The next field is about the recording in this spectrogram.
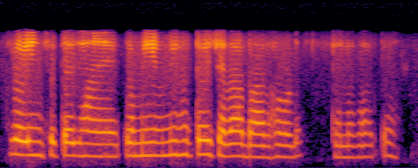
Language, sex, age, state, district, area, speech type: Santali, female, 18-30, West Bengal, Purba Bardhaman, rural, conversation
